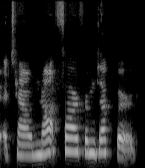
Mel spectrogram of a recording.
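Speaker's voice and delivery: normal talking voice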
